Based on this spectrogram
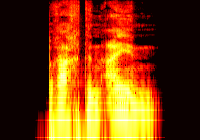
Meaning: first/third-person plural preterite of einbringen
- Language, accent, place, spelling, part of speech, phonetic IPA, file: German, Germany, Berlin, brachten ein, verb, [ˌbʁaxtn̩ ˈaɪ̯n], De-brachten ein.ogg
